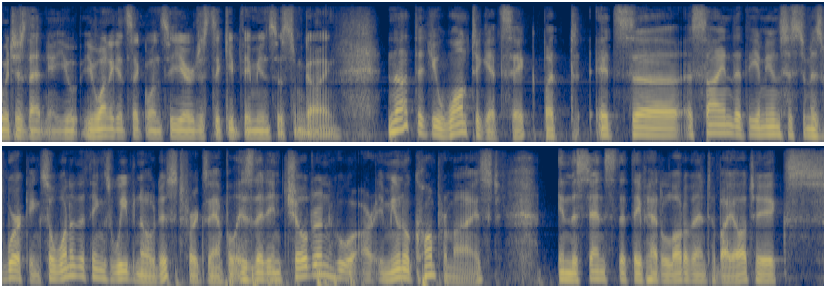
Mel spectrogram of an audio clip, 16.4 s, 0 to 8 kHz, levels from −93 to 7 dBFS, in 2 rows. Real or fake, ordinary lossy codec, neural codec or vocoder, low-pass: real; MP3, 48 kbps; none; 7.2 kHz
